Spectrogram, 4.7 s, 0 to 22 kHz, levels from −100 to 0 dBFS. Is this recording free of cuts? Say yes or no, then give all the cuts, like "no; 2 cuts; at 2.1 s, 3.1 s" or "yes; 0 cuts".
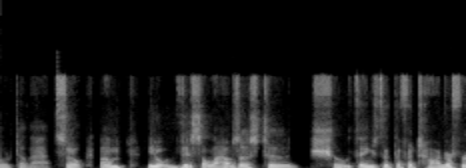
no; 2 cuts; at 0.9 s, 3.0 s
